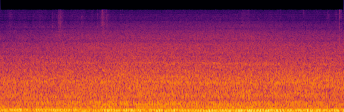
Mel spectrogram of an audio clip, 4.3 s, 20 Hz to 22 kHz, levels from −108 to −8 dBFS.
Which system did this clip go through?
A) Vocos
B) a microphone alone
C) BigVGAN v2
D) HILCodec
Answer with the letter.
C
